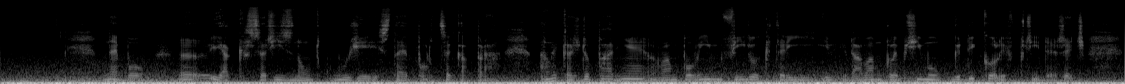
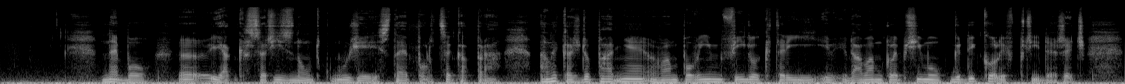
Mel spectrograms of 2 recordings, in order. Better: second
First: low rumble; loud; throughout; 6 dB below the speech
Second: low rumble; faint; throughout; 25 dB below the speech

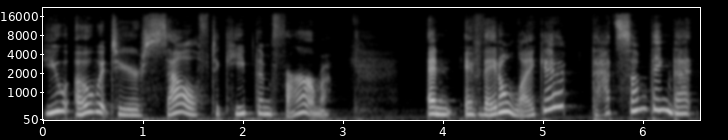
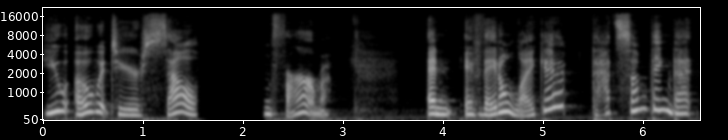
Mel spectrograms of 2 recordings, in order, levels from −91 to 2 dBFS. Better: first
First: none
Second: audio cutting out; at 1.5 s for 0.5 s

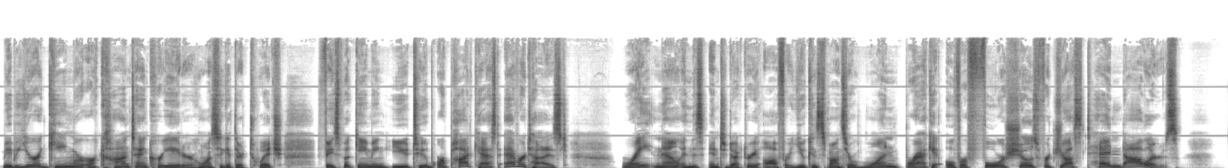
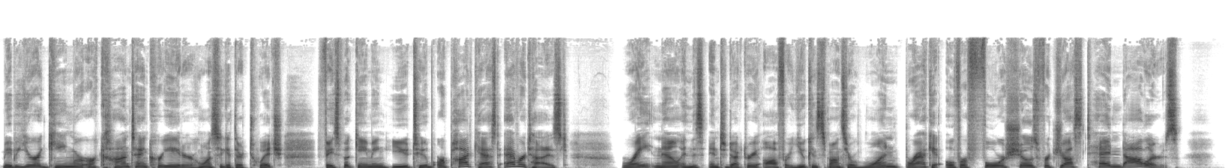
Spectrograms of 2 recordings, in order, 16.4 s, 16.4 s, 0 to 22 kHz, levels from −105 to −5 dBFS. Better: second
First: high-pitched whine; faint; throughout; 4.5 kHz, 35 dB below the speech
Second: none

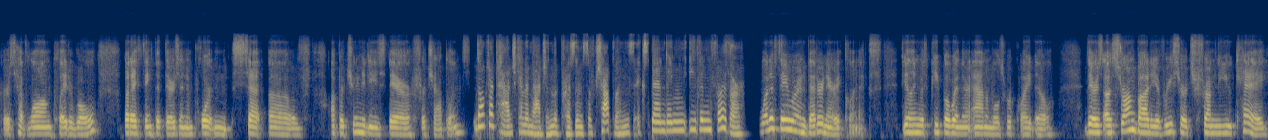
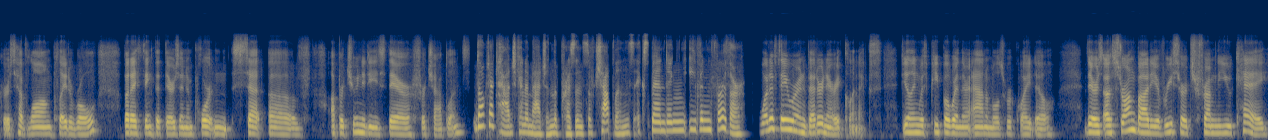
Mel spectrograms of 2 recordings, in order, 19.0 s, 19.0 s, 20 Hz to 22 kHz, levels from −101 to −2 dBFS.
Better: second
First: garbled, watery; badly; nothing above 7.5 kHz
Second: garbled, watery; slightly; nothing above 7.5 kHz

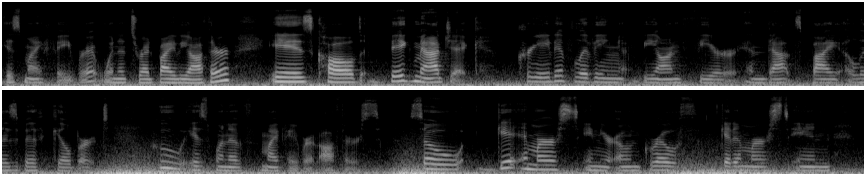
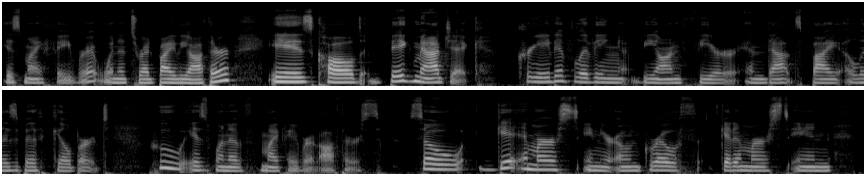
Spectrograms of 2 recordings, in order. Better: second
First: wind noise on the microphone; occasional gusts; 15 dB below the speech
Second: none

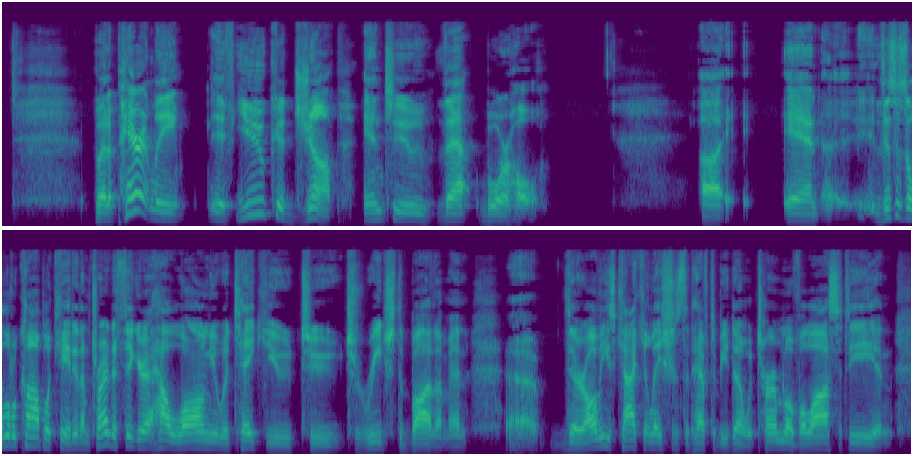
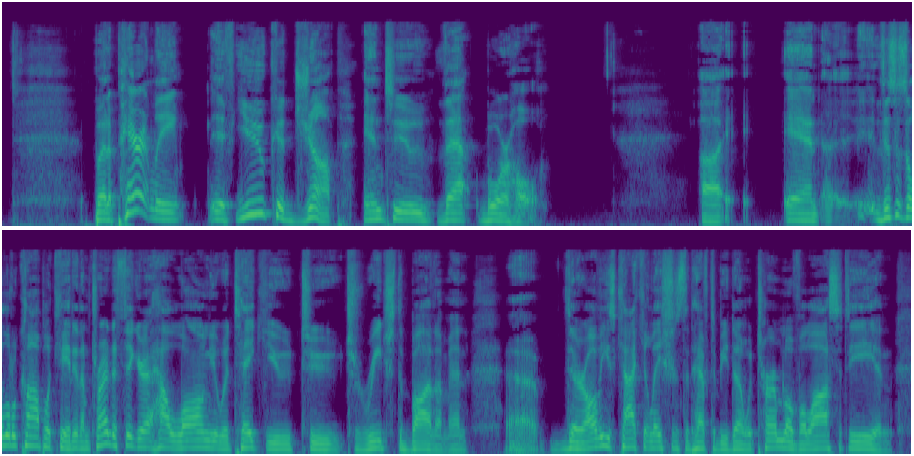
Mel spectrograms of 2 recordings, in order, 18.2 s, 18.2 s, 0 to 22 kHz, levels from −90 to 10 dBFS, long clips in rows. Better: second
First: thin; very; fading below 500 Hz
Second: none

